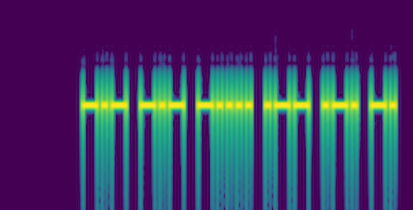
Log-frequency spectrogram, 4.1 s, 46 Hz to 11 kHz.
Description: Morse code, heard as a keyed tone, about 25 wpm, 700 Hz. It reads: KK6WRN
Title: USA Call Signs Repeated 2x 25wpm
